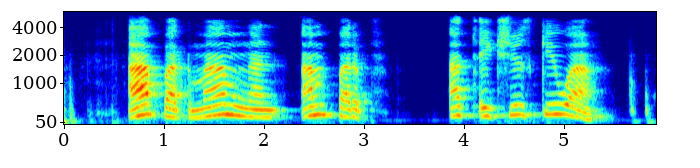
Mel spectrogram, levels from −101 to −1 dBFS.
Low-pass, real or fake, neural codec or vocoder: 5.4 kHz; fake; codec, 16 kHz in and 24 kHz out, 1 kbps, XY-Tokenizer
